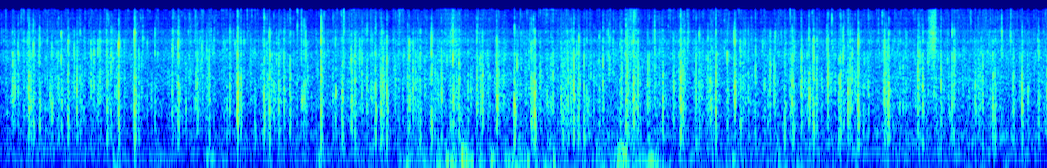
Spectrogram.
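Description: Rain falling, a dense, uneven run of small drop hits, with a brief low rumble about halfway through.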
